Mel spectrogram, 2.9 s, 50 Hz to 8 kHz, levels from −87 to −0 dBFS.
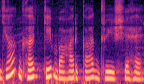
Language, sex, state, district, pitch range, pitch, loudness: Hindi, female, Jharkhand, Deoghar, 190-230 Hz, 200 Hz, -16 LUFS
